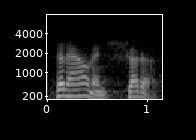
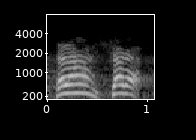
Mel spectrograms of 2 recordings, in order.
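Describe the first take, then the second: First: Flat, softer retelling of the command; quiet order. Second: Retold bark, a notch louder and higher; gruff order. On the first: Retold or imitated. Old sponsor's order retold, softly and low. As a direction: murmur it down low. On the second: Old sponsor snapping at the young drunk, gruffly. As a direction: order him to sit down and shut up. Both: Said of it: "He said".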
